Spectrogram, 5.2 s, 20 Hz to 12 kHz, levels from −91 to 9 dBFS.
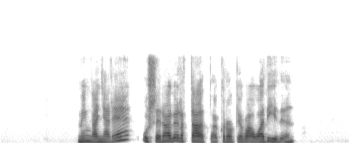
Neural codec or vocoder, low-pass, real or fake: codec, 16 kHz, 2 kbps, FunCodec, trained on Chinese and English, 25 frames a second; 7.2 kHz; fake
